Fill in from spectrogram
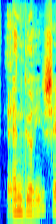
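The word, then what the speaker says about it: Argerich: aucun acteur sera Martha Eng, je ne prononce jamais bien son nom, la grande pianiste, Martha Engerich.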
